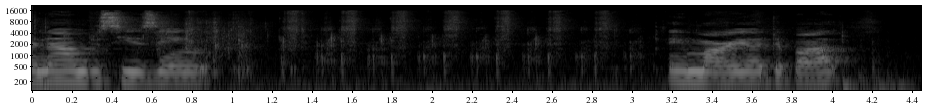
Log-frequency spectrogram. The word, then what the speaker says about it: Mario Badescu: soon but for now i'm just using a mario deboss mario badescu and i said it wrong but it's the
